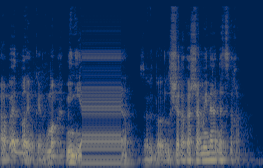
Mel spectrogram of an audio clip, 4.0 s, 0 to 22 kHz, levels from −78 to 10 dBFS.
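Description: From 1.23 to 1.81 s a steady 86 Hz buzz replaces the sound: a system hang loop, the stalled system replaying one 11.6 ms buffer (likely 512 samples) about 50 times.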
